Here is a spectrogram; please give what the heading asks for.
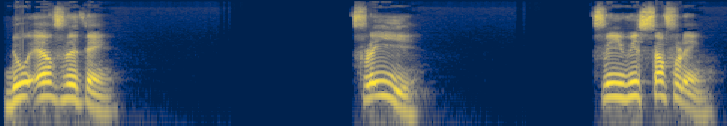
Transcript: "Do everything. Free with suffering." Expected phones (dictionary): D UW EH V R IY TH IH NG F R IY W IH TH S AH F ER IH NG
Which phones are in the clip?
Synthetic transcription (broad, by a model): D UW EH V R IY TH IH NG F R IY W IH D S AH F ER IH NG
